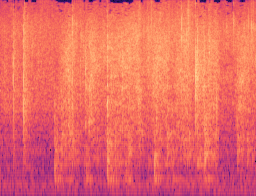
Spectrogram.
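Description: Green chilies, curry leaves and salt fry in a pan with a bright, crackling sizzle, and a series of sharp spatula scrapes and taps recurs every half second or so against the cookware.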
